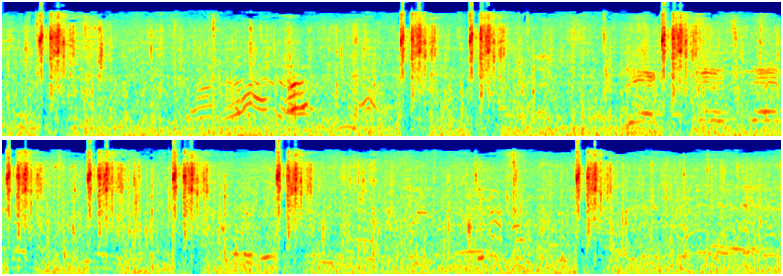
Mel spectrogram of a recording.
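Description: Adult runners talk briefly among themselves outdoors.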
